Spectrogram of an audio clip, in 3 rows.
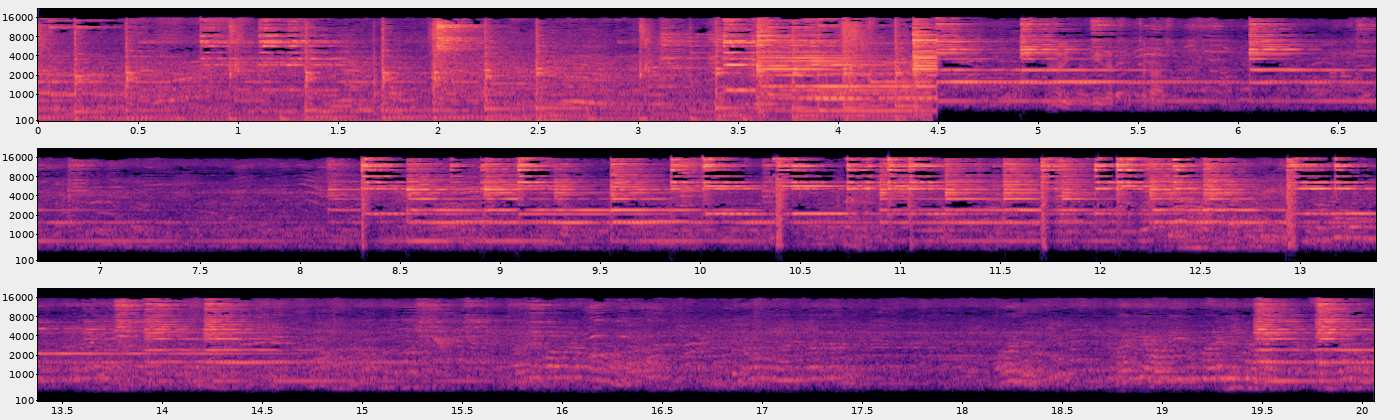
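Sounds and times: brass bell ringing: 0.0 - 7.1, 8.1 - 14.9.

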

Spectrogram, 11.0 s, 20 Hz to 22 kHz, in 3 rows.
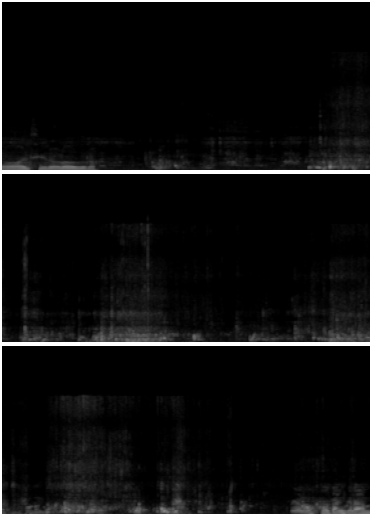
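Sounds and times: fish splashing at the surface: 3.0 - 10.0.

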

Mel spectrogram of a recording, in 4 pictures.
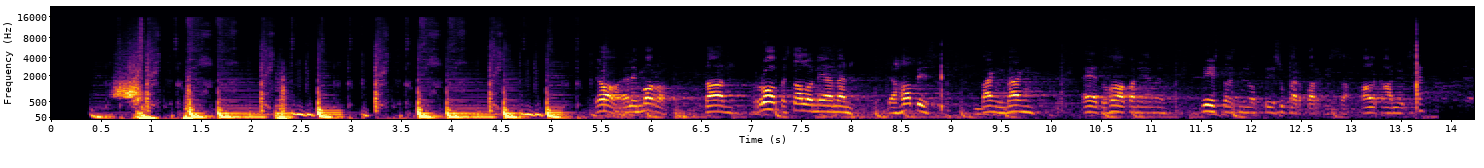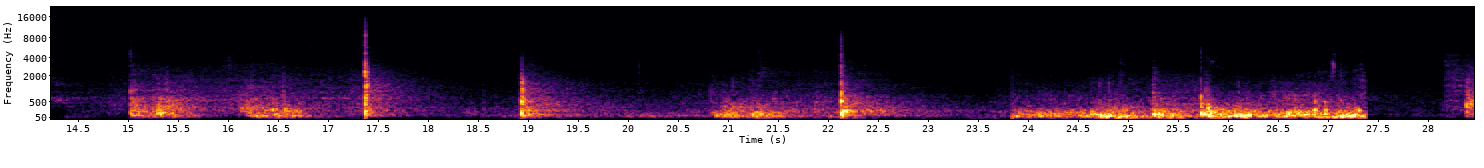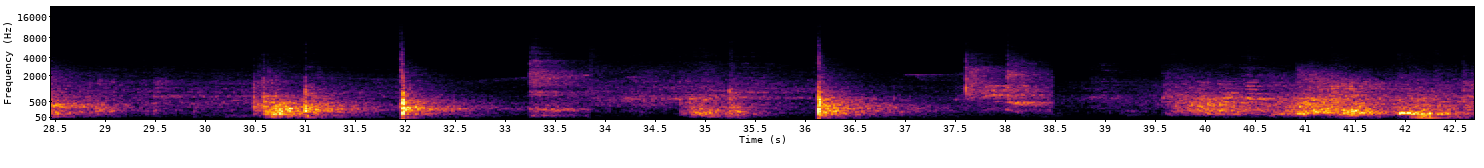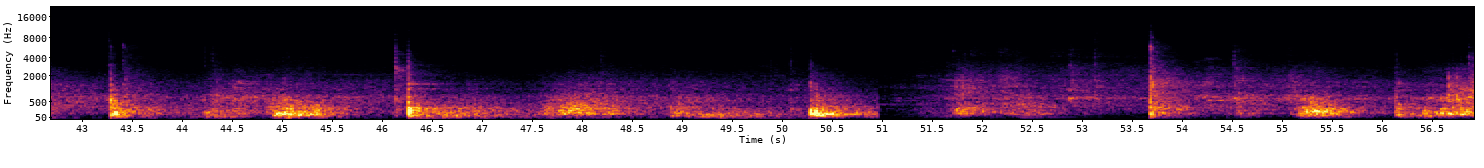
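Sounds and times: scooter wheels rolling on ramps: 23.8 - 27.4, 40.8 - 50.7.

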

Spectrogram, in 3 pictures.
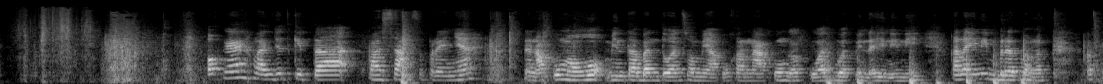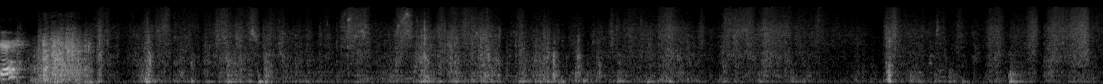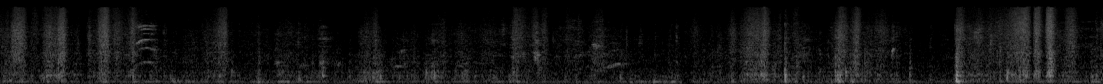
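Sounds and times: bed sheet rustling and flapping: 11.4 - 23.0.

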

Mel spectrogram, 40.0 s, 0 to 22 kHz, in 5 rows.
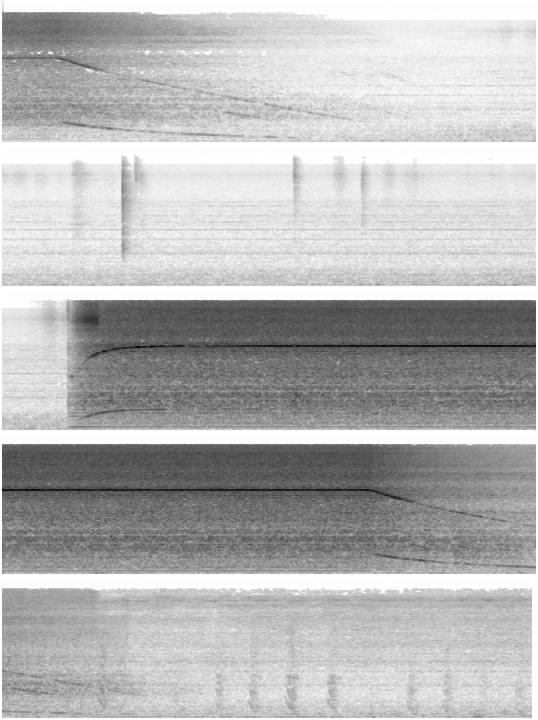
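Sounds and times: electric balloon pump whining: 17.0 - 37.1.

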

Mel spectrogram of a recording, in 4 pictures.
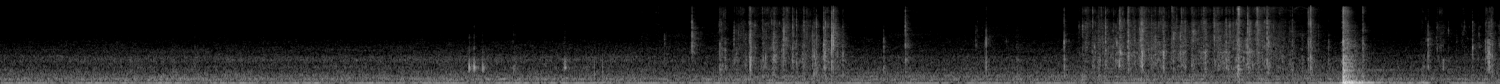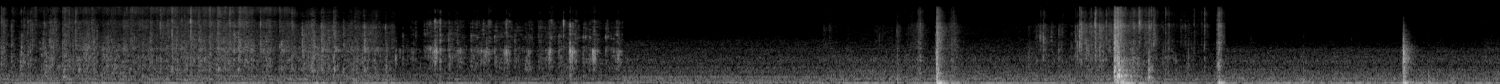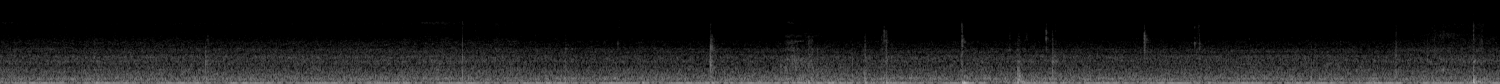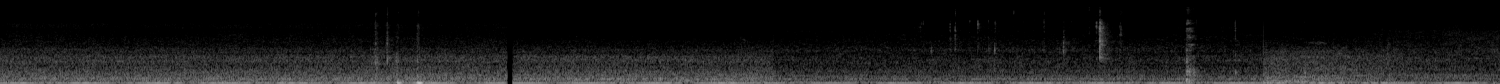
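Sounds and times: steady low hum: 0.0 - 60.0
bottle being shaken: 14.8 - 21.2.

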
